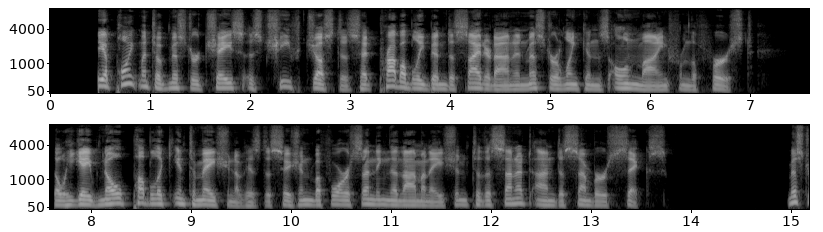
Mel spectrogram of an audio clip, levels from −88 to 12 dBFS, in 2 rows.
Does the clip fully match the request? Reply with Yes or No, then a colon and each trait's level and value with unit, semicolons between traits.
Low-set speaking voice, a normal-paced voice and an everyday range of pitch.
Yes: low, 110 Hz; average, 160 wpm; average, 4.2 semitones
